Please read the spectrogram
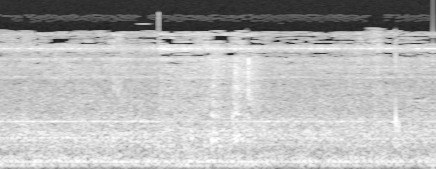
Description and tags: Humming Freezer
A freezer this big
has a hum this loud.
kitchen, hum, industrial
